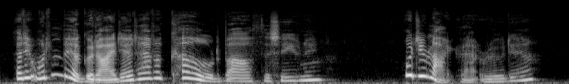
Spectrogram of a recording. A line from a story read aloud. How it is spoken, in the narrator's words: said Kanga in a thoughtful voice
